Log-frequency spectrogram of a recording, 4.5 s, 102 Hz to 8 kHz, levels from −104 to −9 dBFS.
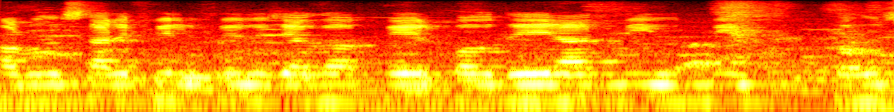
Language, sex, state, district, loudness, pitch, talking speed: Hindi, male, Bihar, Vaishali, -18 LUFS, 150 Hz, 95 wpm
